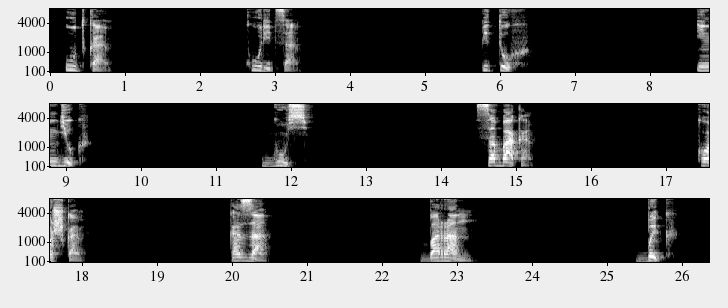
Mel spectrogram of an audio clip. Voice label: animals russian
